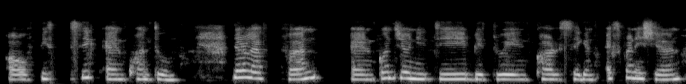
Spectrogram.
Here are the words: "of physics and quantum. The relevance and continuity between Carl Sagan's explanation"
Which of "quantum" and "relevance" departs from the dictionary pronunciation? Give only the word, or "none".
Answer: relevance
